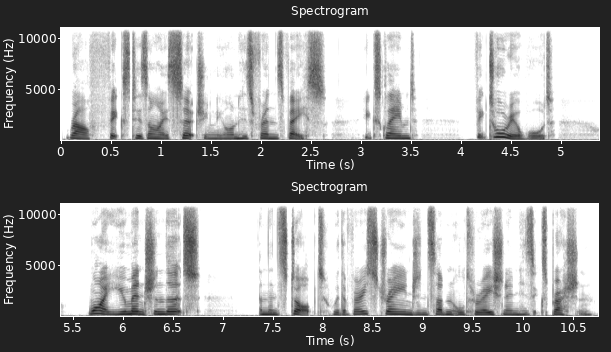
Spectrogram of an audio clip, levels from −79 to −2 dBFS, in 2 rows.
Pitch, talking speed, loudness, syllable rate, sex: 215 Hz, 160 wpm, -21 LUFS, 5.6 syllables/s, female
